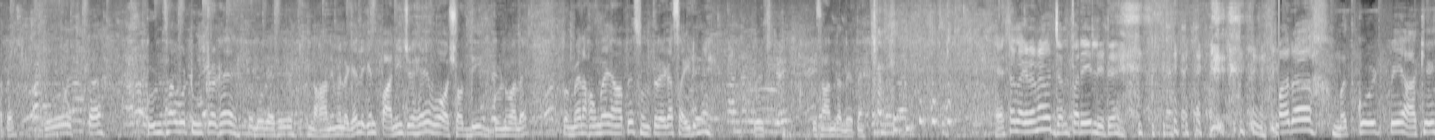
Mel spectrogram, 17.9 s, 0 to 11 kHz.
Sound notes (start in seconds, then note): 14.1 laughs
